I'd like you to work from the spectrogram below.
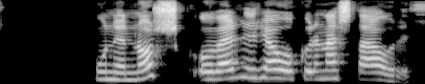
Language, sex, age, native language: Icelandic, male, 12, Icelandic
